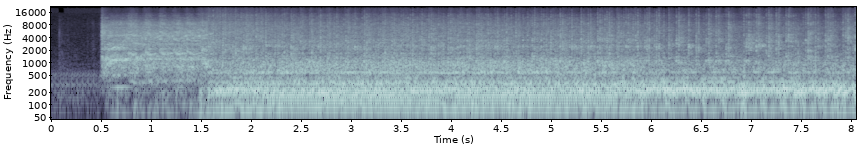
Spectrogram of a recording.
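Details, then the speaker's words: Budget widebody Toyota Corolla, first start: engine catches and settles into a steady idle with a rapid, even puffing tick at firing rate; exhaust manifold still loose with gasket missing, so the manifold leaks; parts to be ordered. "Now, obviously, the manifold is still loose, and there's still gasket missing, so I'm gonna have to order some stuff because I"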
